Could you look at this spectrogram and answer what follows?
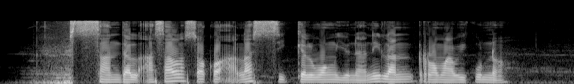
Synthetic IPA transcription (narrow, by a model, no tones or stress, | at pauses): sand̪ala̰salsɔkɔ̰ʔa̰lasːikɪlwɔŋjunanilanromawikunɔ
